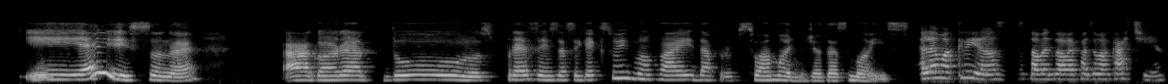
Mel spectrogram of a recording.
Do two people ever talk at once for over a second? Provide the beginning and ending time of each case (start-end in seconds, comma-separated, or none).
none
